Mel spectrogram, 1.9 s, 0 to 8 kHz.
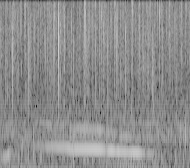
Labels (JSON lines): {"label": "biophony", "recorder": "SoundTrap 300"}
